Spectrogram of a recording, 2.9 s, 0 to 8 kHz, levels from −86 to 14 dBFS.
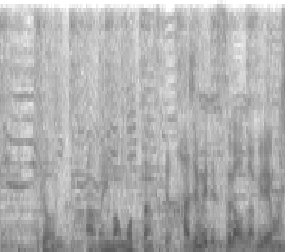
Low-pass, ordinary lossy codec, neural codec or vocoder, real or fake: none; none; none; real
